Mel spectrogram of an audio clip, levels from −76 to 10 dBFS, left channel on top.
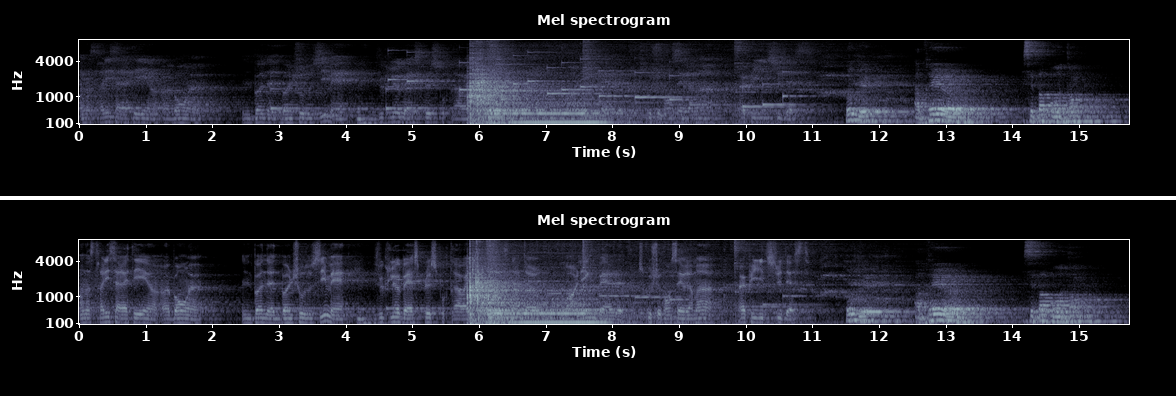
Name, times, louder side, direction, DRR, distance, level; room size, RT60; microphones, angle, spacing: voice 1, 0.0-1.9 2.4-11.0, right 6 dB, 80° right, 8 dB, 0.4 m, -33 dB
sound 1, 2.6-3.9 4.6-10.8, left 6 dB, 75° left, 0.5 m, -37 dB
sound 2, 5.8-12.9, right 2 dB, 40° right, 0.9 m, -26 dB
voice 2, 11.5-11.9 12.5-13.3 14.1-15.1, left 1 dB, 55° left, -6 dB, 1.4 m, -24 dB
7.2 x 6.1 x 7.3 m, 2.8 s
head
